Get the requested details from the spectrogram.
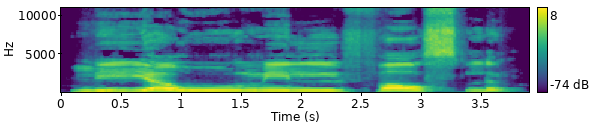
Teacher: لِيَوْمِ الْفَصْلِ، لام کو بغیر کھینچے پڑھیں گے، یا کو واو ساکن سے ملائیں گے، میم کو آگے لام ساکن سے ملانا ہے کیونکہ لام ساکن ہے، فا کو صاد ساکن سے ملائیں گے، صاد میں سیٹی ادا کریں گے اور صاد کو موٹا کر کے پڑھیں گے، لام کو وقف کی حالت میں ساکن بنا دیں گے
